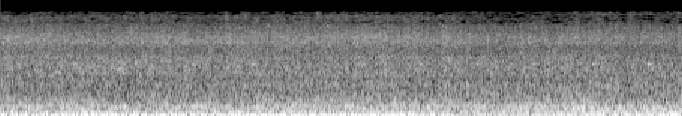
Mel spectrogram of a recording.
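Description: Park ride train running, a steady low engine hum over rumbling noise; the hum steps up slightly in pitch about four seconds in.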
